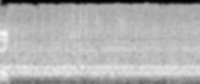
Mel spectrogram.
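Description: Steady background noise of a televised bike race: an even hiss with a faint steady hum beneath it.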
